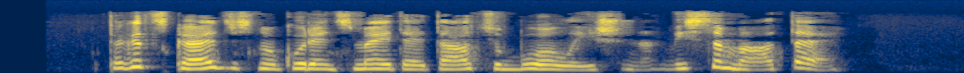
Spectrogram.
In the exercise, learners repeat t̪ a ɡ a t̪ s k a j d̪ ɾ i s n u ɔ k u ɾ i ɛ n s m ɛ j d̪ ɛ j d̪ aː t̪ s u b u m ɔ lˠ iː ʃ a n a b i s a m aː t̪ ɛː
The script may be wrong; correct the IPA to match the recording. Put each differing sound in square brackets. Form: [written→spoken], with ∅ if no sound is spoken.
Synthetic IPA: t̪ a ɡ a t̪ s k a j d̪ ɾ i s n u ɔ k u ɾ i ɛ n s m ɛ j [d̪→t̪] ɛ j [d̪→t̪] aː t̪ s u b u [m→∅] ɔ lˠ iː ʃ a n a [b→v] i s a m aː t̪ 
